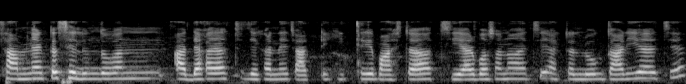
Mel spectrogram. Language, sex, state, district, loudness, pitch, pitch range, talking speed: Bengali, female, West Bengal, Dakshin Dinajpur, -17 LUFS, 250 Hz, 240-265 Hz, 155 wpm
